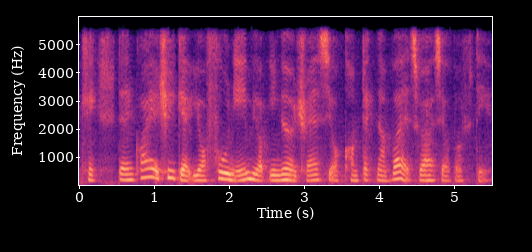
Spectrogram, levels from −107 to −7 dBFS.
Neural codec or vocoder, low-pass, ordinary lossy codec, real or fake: codec, 16 kHz, 0.8 kbps, ZipCodec; 5.4 kHz; AAC, 48 kbps; fake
